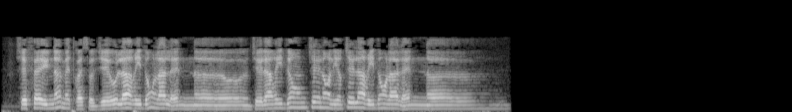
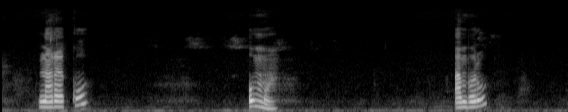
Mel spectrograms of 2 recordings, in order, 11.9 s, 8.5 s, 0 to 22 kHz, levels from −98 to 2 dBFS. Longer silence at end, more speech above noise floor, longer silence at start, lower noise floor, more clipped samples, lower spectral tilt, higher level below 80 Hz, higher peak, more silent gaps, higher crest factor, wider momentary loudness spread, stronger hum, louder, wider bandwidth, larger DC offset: first, 4.3 s vs 1.25 s; first, over 69 dB vs 42 dB; second, 0.25 s vs 0.6 s; first, under -90 dBFS vs -68 dBFS; neither; first, -9.5 dB/octave vs -7 dB/octave; first, -54 dBFS vs -62 dBFS; first, 0 dBFS vs -12 dBFS; neither; about the same, 22 dB vs 20 dB; second, 8 LU vs 14 LU; neither; first, -20 LUFS vs -28 LUFS; second, 5.8 kHz vs 7.8 kHz; neither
